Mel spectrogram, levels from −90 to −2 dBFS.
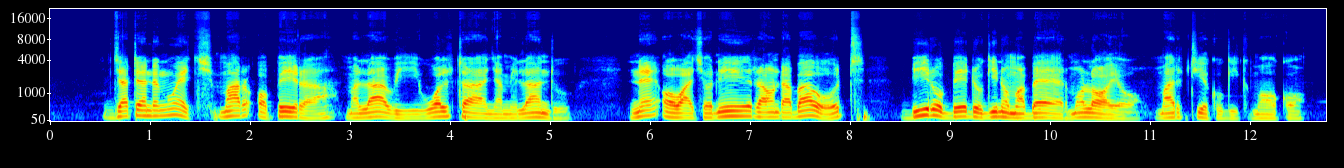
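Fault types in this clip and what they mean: call bitrate drop: from 7.65 s to 10.79 s the speech turns coarser and rougher. The encoder is given fewer bits, which fits a fall from 32 to 16 kbps. Unlike packet loss, nothing drops out; quality stays degraded, then recovers.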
